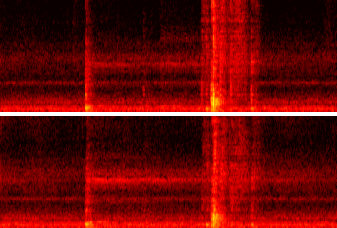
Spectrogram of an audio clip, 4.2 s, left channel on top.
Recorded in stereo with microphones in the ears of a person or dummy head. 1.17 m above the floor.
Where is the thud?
25° left (ahead or behind), 0.7 m.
